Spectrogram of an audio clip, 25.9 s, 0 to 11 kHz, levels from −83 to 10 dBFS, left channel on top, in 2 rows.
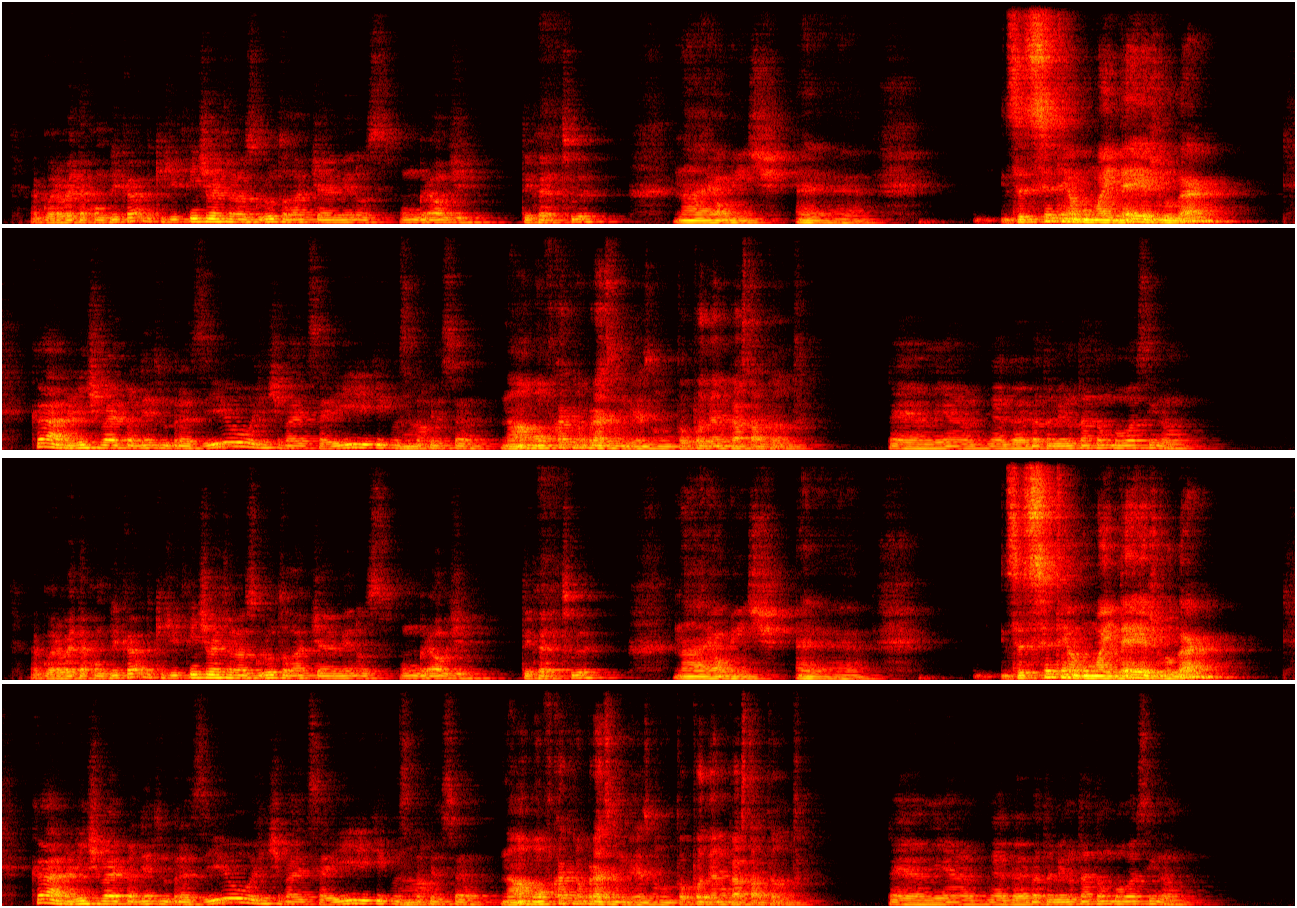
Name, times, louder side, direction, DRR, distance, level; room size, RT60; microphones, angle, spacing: voice 1, 0.3-4.8 5.2-5.9 12.8-17.7 21.8-24.8, right 1 dB, 5° right, -4 dB, 0.7 m, -25 dB
voice 2, 6.3-9.1 10.0-12.1 16.9-17.2 17.9-20.9, right 1 dB, 35° right, -5 dB, 3.2 m, -22 dB
12.0 x 6.8 x 2.5 m, 0.83 s
head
